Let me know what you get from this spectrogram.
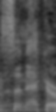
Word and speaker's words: Seneca: Am I saying Seneca right? – Nailed it.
